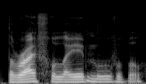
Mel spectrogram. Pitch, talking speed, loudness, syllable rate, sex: 120 Hz, 165 wpm, -19 LUFS, 6.2 syllables/s, male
